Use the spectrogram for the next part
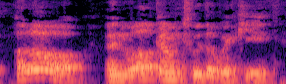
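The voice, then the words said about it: Cartoonish Mario-style accent. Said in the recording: “What accent are you allegedly doing for Gulikov? It sounded like Mario... It's a Mario and Luigi.”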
